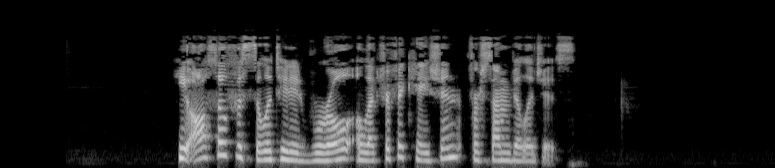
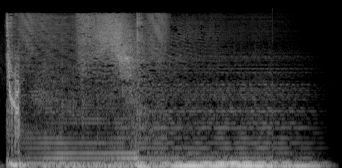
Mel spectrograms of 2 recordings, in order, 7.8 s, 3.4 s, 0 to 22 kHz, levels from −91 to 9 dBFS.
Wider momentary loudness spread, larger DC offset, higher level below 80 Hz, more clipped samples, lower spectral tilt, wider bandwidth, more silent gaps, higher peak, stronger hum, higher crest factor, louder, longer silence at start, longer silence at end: second, 9 LU vs 12 LU; neither; second, -64 dBFS vs -28 dBFS; neither; about the same, -3.5 dB/octave vs -3 dB/octave; second, 9.6 kHz vs 16 kHz; neither; first, 0 dBFS vs -12 dBFS; neither; about the same, 18 dB vs 14 dB; first, -17 LUFS vs -27 LUFS; first, 1.75 s vs 0.05 s; first, 2 s vs 0.15 s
